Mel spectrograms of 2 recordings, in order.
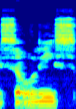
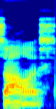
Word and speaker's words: Solace: the pronunciation here because I want to say Solis or soulless but it's solace and I'm not a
